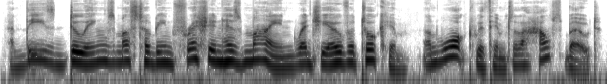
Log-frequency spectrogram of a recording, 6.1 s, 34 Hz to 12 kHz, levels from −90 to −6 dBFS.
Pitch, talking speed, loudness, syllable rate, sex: 150 Hz, 215 wpm, -18 LUFS, 4.7 syllables/s, male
